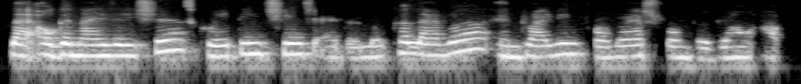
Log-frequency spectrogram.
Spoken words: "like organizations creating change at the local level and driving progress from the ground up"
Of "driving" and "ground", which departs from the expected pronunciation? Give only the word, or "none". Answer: ground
